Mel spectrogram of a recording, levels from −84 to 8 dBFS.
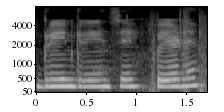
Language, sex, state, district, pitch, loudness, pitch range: Hindi, female, Uttar Pradesh, Gorakhpur, 235 Hz, -21 LUFS, 225-235 Hz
